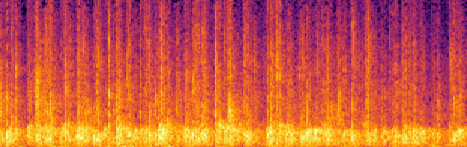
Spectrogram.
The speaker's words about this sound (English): And now we can please give him a round of applause.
